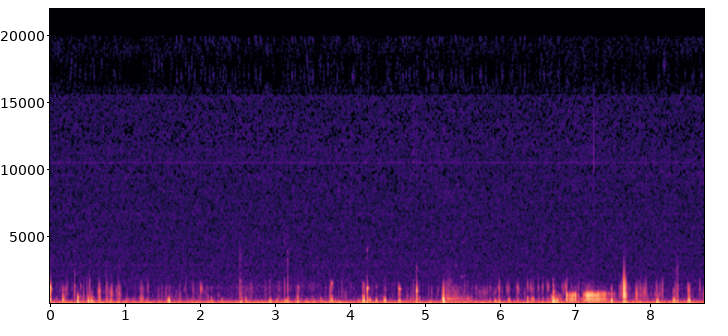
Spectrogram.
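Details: Stomach growling after eating peanut butter: rapid bubbling, popping gurgles with a short louder rumble near the end; bowel sounds (borborygmi).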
